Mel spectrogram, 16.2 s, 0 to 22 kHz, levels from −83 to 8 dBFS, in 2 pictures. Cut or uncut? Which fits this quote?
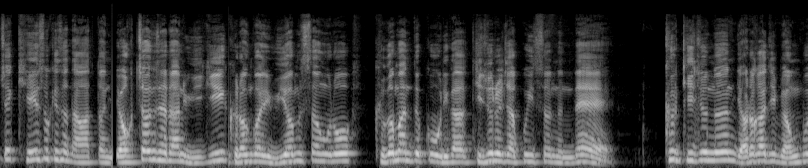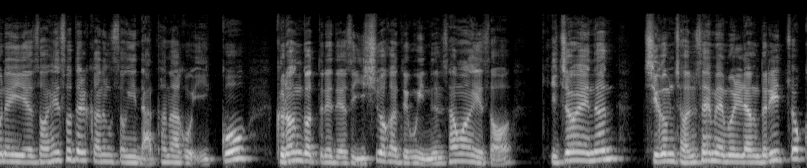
cut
